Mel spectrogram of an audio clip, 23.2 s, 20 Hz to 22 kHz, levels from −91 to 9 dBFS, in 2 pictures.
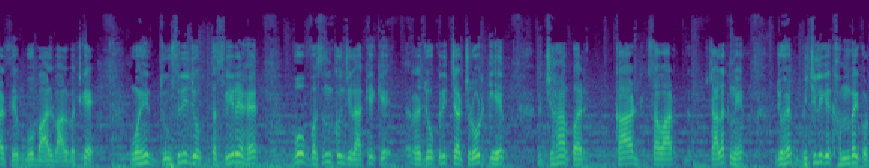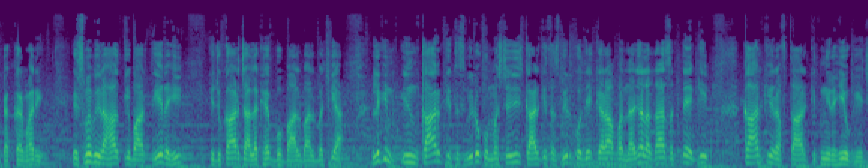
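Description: Nothing goes wrong anywhere in this clip, so there's no fault to point to at any moment.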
